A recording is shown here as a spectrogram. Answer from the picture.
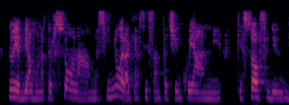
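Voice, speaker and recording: A woman with a fairly high pitch talks at a moderate pace in an ordinary speaking voice. Her intonation is fairly even. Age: 20s. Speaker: non-profit founder. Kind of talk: interview.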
